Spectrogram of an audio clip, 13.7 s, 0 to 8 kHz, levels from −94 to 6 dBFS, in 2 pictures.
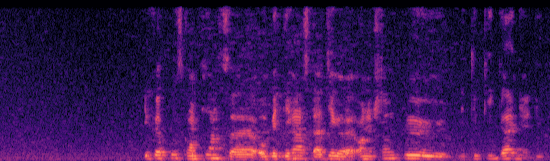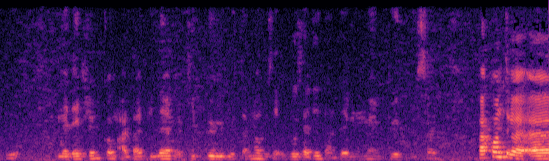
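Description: Noise suppressor artifacts run through the whole clip. The suppressor pulls the room noise down by about 21 dB between phrases. Speech cut by the noise suppressor comes at 1.81 to 2.59 s, 3.36 to 4.12 s, 4.65 to 5.09 s, 5.55 to 7.17 s, 7.56 to 8.87 s, 9.03 to 9.49 s and 9.68 to 12.39 s. Parts of the speech were mistaken for noise and dropped by about 14 to 22 dB, so they sound swallowed and faint.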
